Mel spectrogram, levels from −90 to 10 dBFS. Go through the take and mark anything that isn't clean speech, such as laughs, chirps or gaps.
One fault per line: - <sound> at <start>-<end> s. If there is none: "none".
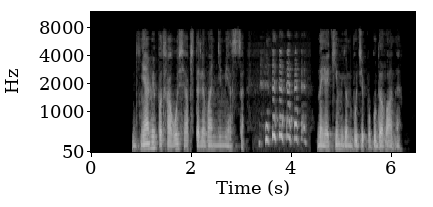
- laugh at 3.3-4.3 s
